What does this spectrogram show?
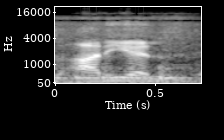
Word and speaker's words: Ariel: Japanese can pronounce my name correctly, at least it's the original pronunciation, which is Ariel, because my name is originally in Spanish.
